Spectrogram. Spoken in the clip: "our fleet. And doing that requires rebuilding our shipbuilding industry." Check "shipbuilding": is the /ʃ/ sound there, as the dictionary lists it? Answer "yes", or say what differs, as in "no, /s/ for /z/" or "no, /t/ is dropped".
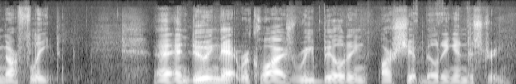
yes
